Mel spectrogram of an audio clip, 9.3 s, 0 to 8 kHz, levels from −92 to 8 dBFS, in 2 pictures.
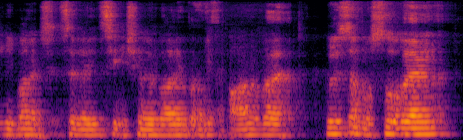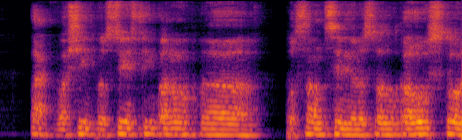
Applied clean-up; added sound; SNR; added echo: neural mask model DeepFilterNet 3.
